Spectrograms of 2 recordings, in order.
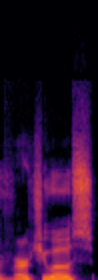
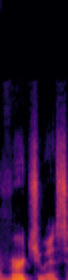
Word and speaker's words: Virtuos: I've heard other people pronounce it Virtuos, but I'm just going to say Virtuous because it just, I don't know, Virtuous Mission is one of the missions, and it's the name of the mission in Metal Gear Solid 3.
